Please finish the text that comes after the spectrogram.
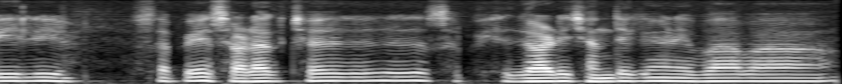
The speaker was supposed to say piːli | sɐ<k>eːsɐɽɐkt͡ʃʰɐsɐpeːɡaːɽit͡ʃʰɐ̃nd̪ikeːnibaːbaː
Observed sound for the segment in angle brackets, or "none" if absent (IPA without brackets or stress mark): p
